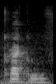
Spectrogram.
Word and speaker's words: Kraków: There's a woman that we met as we were the day before we left, and we met her in Krakow, the Poles pronounce that Kraków.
